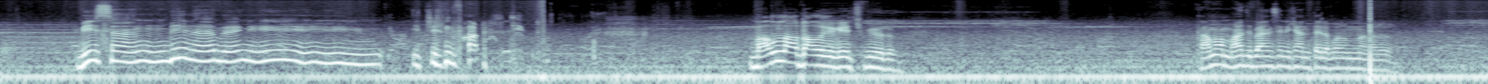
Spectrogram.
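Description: A young man talks animatedly into a phone close by.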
